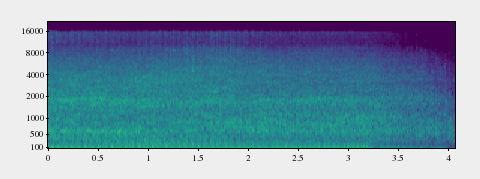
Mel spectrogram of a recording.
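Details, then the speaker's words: eXmark lawnmower, PTO clutch suspected but not the cause; engine running with the PTO removed, giving a dry rasping whir over the engine beat until shutdown: worn belt pulley bearing. "this bearing sounds okay i can't even hear it this one it's shot"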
